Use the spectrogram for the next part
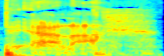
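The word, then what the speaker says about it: Perle: Actually, pronounced perla in the German. – I totally messed it up. – It's okay. It is the German word for pearl, so you can say pearl.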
